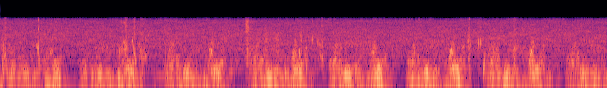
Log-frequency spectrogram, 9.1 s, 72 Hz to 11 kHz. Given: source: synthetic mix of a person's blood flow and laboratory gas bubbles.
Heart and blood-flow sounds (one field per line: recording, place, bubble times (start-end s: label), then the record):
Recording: Doppler ultrasound of blood flow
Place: precordium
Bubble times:
0.02-0.15 s: bubbles
0.20-0.25 s: bubbles
0.52-0.64 s: bubbles
1.76-2.21 s: bubbles
2.44-2.59 s: bubbles
4.23-4.38 s: bubbles
4.46-4.56 s: bubbles
4.66-4.71 s: bubbles
4.75-4.88 s: bubbles
7.00-7.08 s: bubbles
7.15-7.32 s: bubbles
7.38-7.52 s: bubbles
7.69-7.78 s: bubbles
From the record:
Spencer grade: 2 (many but less than half of the cardiac periods contain bubble signals, singularly or in groups)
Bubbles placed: only in the low amplitude regions of the cardiac cycle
